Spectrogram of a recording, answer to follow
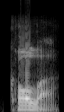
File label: "kola", American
